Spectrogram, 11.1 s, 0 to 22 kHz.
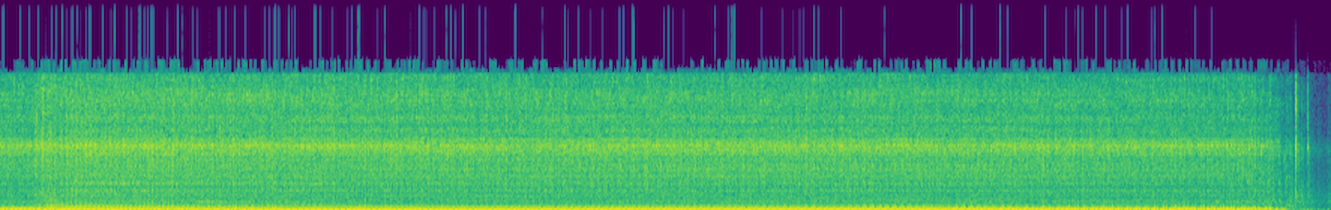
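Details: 1981 Yamaha XS1100SH four-cylinder motorcycle, new coils and wires: inconsistent, lumpy erratic idle and low power caused by loose throttle shaft rivet on #4 carburetor.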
